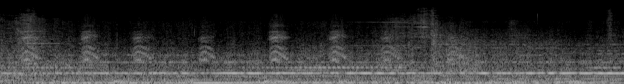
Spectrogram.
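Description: crow cawing

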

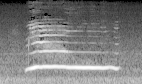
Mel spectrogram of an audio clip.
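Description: cat meowing

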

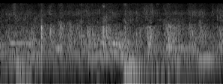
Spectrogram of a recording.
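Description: audience clapping hands

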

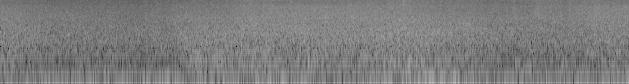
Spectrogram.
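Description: ocean waves

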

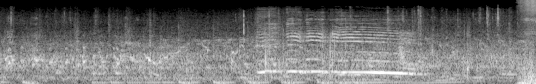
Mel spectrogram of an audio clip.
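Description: chickens clucking

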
